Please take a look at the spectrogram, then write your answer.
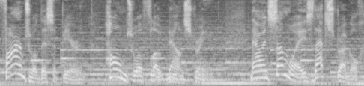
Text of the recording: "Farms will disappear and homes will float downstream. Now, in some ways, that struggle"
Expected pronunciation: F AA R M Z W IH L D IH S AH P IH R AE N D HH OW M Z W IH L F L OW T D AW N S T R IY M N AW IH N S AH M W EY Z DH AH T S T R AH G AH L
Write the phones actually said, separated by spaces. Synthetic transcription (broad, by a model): F AA R M Z W IH L D IH S AH P IH R HH OW M Z W IH L F L OW T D AW N S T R IY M N AW IH N S AH M W EY Z DH AH T S T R AH G L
